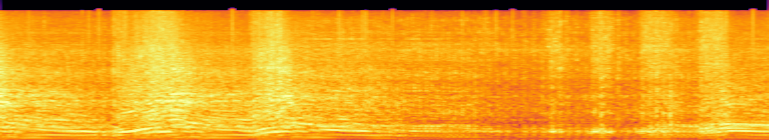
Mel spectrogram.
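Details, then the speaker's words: Old stunt motorcycle, first start of the year, choke on: engine rises and falls cleanly through several throttle blips, returns to steady idle; sounds healthy. "want to turn choke off there anyway that's what she sounds like that's the whole bike"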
